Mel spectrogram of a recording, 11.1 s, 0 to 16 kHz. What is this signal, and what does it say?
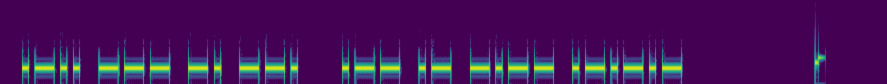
Morse code, heard as a keyed tone, about 15 wpm, 700 Hz. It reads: LONG WAY.
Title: Sentences from Top 600 Words 15wpm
